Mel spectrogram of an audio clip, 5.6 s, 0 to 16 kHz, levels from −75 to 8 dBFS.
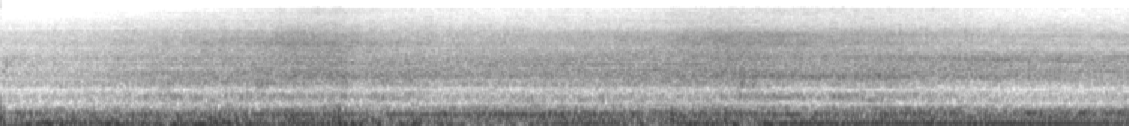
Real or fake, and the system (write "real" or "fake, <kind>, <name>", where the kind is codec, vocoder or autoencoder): real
